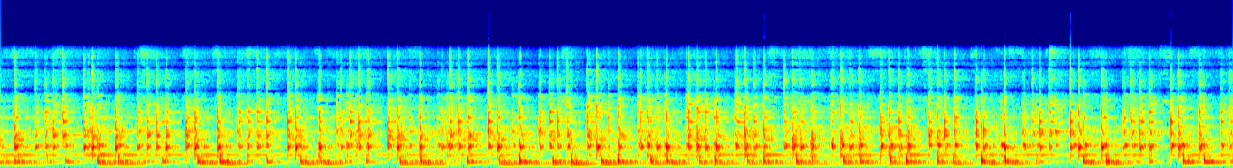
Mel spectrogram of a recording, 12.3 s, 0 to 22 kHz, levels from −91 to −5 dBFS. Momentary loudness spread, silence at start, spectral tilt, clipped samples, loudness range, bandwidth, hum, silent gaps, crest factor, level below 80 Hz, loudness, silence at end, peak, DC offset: 3 LU; 0 s; -6 dB/octave; under 0.1%; 1 LU; 7.2 kHz; none; none; 18 dB; -52 dBFS; -19 LUFS; 0 s; 0 dBFS; under 0.1%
